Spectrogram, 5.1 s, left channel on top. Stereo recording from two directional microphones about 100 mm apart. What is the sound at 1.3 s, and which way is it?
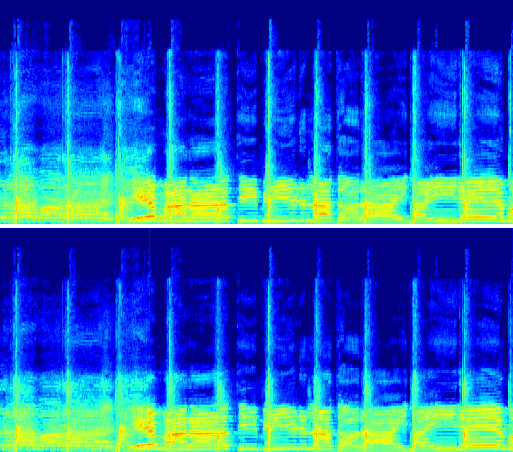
Hands, 20° right (ahead or behind).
